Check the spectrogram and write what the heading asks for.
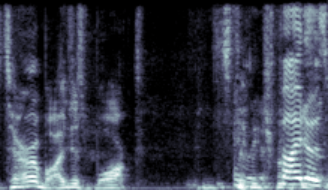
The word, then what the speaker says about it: Fido: Anyway, Fido's name is spelled correctly for the French pronunciation, and it is Fido.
